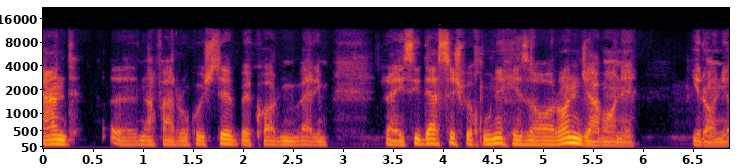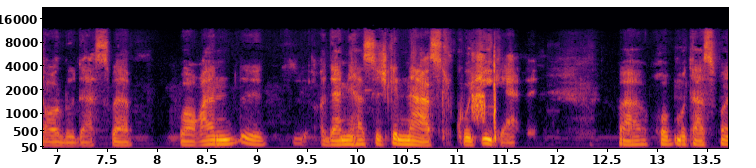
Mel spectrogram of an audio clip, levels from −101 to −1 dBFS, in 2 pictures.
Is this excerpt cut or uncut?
uncut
